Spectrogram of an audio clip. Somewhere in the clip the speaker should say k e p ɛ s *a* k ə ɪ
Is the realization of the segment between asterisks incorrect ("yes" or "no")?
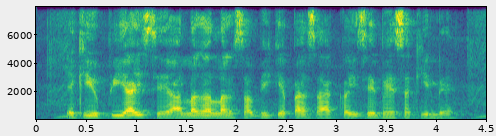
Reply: no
